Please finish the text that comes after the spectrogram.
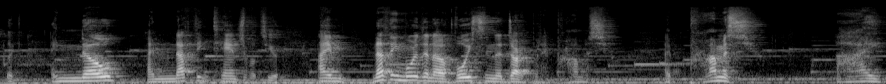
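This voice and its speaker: An actor playing an earnest, anguished young man locked in a dark cell, speaking haltingly and emotionally in an audio drama. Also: a little high, roomy sound. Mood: pleading, insistent. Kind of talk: audio drama acting and first-person narration. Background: music.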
